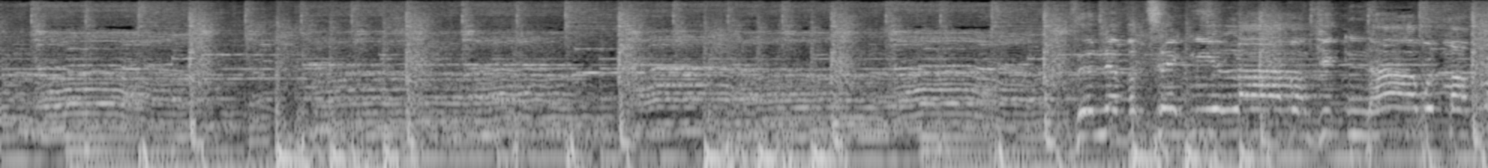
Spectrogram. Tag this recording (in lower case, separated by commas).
soul music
